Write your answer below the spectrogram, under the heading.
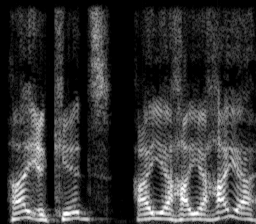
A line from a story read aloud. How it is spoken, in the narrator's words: he croaked, chortling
